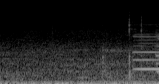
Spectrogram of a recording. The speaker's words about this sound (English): Can you hit another buzzer?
